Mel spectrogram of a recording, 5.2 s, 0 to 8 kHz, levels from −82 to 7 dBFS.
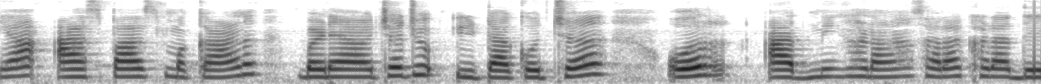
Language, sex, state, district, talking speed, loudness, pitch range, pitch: Rajasthani, female, Rajasthan, Nagaur, 175 wpm, -17 LUFS, 265-290 Hz, 275 Hz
